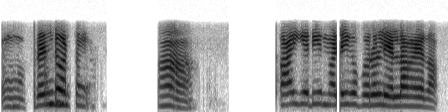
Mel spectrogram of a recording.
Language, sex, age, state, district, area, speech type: Tamil, female, 45-60, Tamil Nadu, Cuddalore, rural, conversation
